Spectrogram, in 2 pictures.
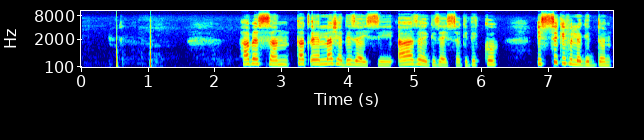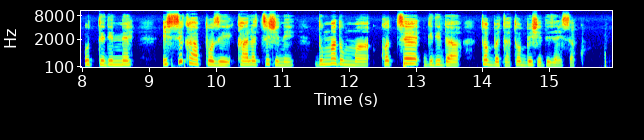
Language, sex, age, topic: Gamo, female, 25-35, government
